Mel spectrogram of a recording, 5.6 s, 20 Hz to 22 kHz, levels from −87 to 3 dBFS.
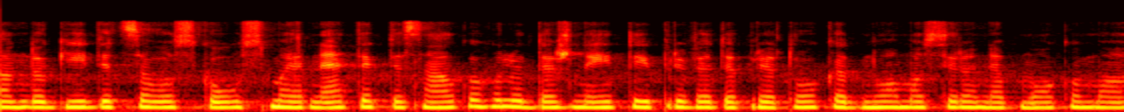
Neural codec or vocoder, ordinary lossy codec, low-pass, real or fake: vocoder, 22.05 kHz, 80 mel bands, WaveNeXt; AAC, 96 kbps; 9.9 kHz; fake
